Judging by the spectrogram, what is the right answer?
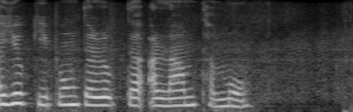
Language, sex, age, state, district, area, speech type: Manipuri, female, 30-45, Manipur, Chandel, rural, read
